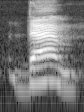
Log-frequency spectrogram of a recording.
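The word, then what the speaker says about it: damn: तो एन क्या हो जाता है वहाँ पे, साइलेंट। जैसे ऑटम, कॉलम, डैम और हाइम, यहाँ पे एन क्या है, साइलेंट, एन क्या है, साइलेंट, ठीक है।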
